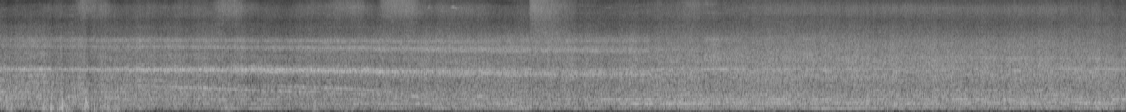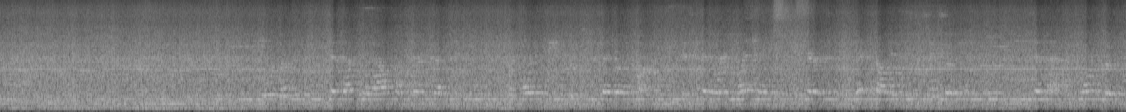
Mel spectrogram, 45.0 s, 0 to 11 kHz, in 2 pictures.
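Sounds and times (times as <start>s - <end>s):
train wheels on rails: 0.0s - 27.7s.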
